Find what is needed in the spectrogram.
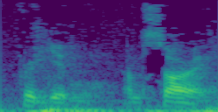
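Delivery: bow your head and say it gently; humble apology. Retold or imitated. Husband apologising to his wife, soft and humble. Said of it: "I make a bow and I say".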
